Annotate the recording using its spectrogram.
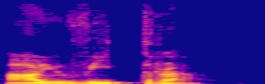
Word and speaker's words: Ayurveda: 这呢，就不得不提到印度古老的一个医学体系，叫阿育吠陀，英语叫 Ayurveda。我这个小舌音不太准啊，应该用小舌发音。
